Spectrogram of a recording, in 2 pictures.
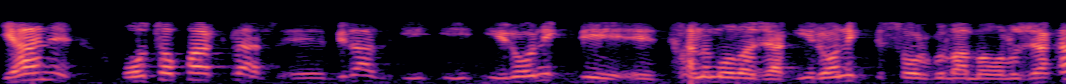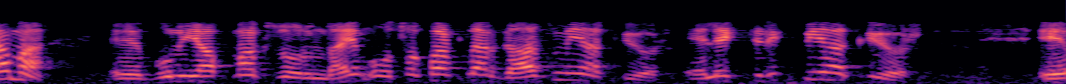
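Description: Council member calling in by phone, high voice, thin phone-band sound, critical and halting. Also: male voice. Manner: critical, hesitant with frequent fillers. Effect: over the phone. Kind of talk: live phone interview commentary. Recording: tinny phone line.

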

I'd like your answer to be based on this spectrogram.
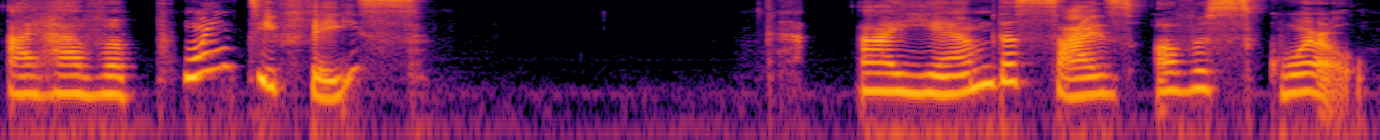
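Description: In a children's storybook, a woman gives voice to a friendly little meerkat. Her mid-range voice has a simple, deliberate, childlike sing-song quality.

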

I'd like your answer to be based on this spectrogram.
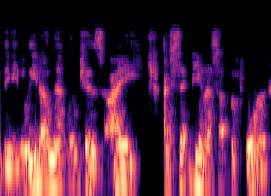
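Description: A man gives a casual tech talk at a user group meeting. He hesitates often and makes wry, self-deprecating remarks. He is recorded from across a reverberant meeting room, and the sound is muffled. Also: mid-range voice. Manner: halting, filler-heavy, self-deprecating. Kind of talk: casual technical presentation. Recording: distant, roomy, dull room recording.

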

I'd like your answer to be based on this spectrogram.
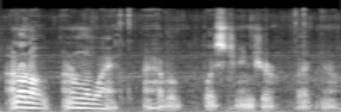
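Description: A woman giving casual, rambling gameplay commentary through a voice changer, halting and prone to excited exclamations. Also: medium pitch, gravelly, a little hiss or hum. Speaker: gaming video host.

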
